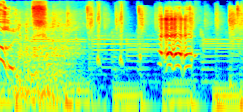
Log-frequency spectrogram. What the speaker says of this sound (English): We're gonna go feed Baby Goat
